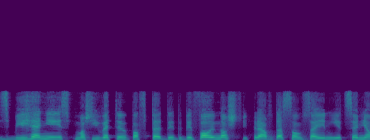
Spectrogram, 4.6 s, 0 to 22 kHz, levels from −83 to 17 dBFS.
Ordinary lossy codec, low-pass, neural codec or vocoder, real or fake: none; none; codec, 16 kHz, 0.5 kbps, FunCodec, trained on LibriTTS, 25 frames a second; fake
